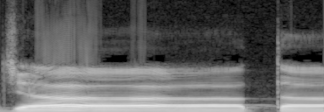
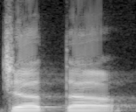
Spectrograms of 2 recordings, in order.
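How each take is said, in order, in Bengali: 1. স্বরধ্বনিগুলো লম্বা করে টানা হয়। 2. স্বরধ্বনিগুলো ছোট ও দ্রুত রাখা হয়। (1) "চারটি অক্ষর উচ্চারণ হয়ে গেছে টান দেওয়ার কারণে" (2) "তাড়াতাড়ি, টেনে টেনে পড়া যাবে না"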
